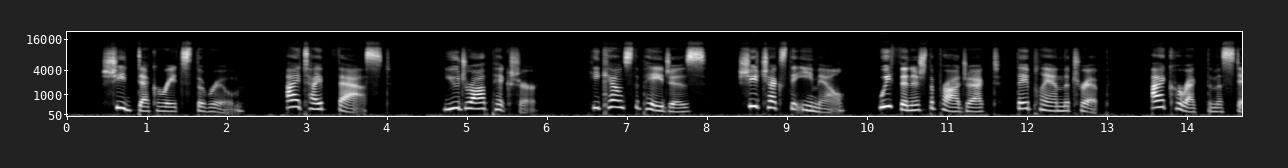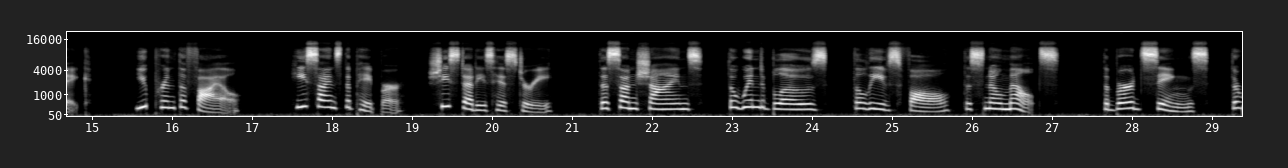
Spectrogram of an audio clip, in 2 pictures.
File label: AI speech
